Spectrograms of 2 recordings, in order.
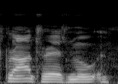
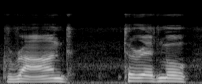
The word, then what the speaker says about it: Gran Turismo: but mainly benson no it's gran turismo seven not grand turismo what do you see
